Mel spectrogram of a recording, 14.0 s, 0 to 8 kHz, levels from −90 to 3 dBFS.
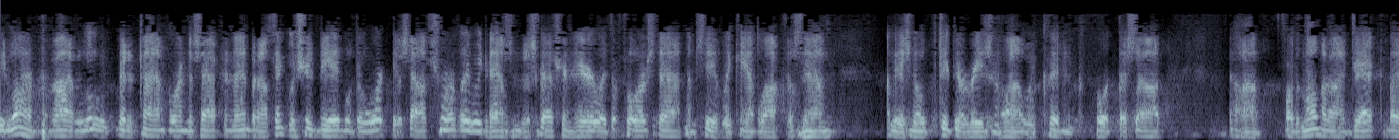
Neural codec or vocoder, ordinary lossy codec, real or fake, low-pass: codec, 16 kHz, 1 kbps, FreqCodec, smaller model; MP3, 24 kbps; fake; 7.2 kHz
